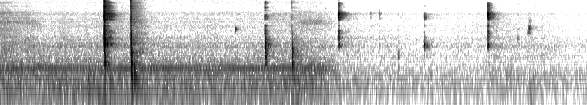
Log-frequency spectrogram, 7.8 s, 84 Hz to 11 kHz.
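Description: Spektrum DX7s radio-control transmitter's switches being flipped: a scattered series of about eight short, sharp clicks, the loudest two a little over a second in, as the dual-rate and expo settings change.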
